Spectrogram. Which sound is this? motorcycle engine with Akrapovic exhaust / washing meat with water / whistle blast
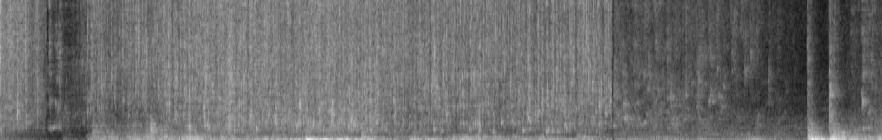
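washing meat with water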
